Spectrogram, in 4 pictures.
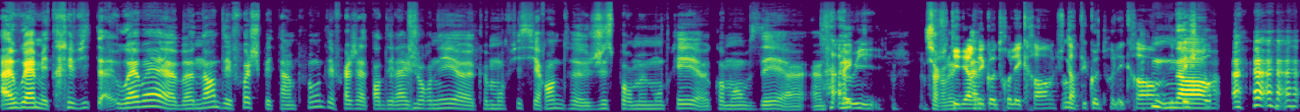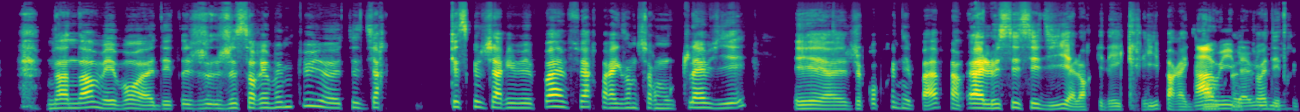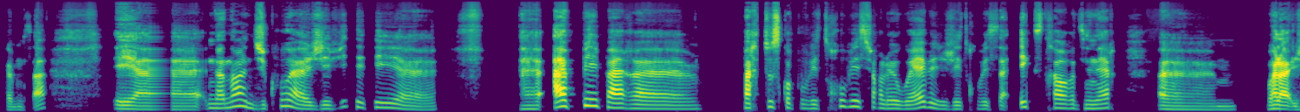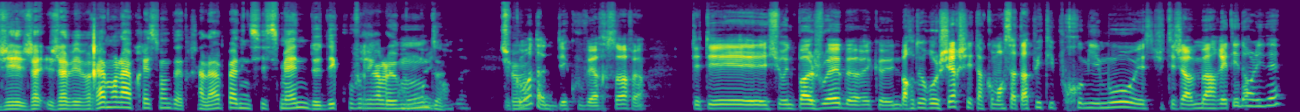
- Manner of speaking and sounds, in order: chuckle; laughing while speaking: "Ah oui"; chuckle; tapping; other background noise; stressed: "extraordinaire"
- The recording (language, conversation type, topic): French, podcast, Comment la technologie a-t-elle changé ta façon de faire des découvertes ?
